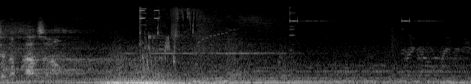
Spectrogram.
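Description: A low electronic rumble and glitching crackle swell and fade.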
